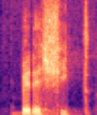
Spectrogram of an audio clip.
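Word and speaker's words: בראשית: van a aprender una palabra en hebreo es bereshit o veréis it empieza con be el hebreo se escribe de derecha hacia izquierda es al revés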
